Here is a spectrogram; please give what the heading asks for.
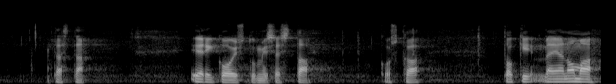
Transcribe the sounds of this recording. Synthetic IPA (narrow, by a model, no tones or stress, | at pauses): t̪æst̪æ | erikoist̪umisest̪ɑko̰skɑ | t̪okimeijænomɑ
